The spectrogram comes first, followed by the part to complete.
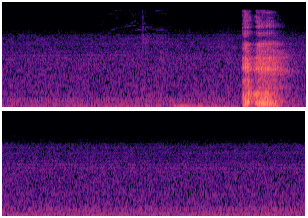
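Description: A man clears his throat once, briefly, about two and a half seconds in, over faint room tone.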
